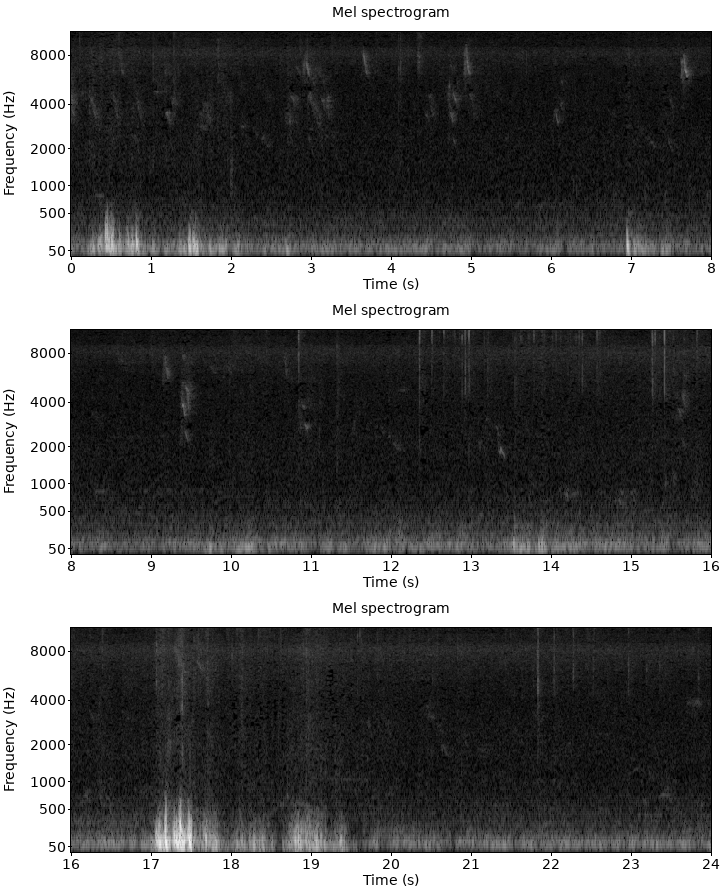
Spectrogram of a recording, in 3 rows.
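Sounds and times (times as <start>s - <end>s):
wind rumble on microphone: 0.0s - 2.8s, 6.9s - 7.6s, 13.4s - 14.2s, 16.9s - 19.6s
birds chirping faintly: 0.0s - 24.0s
thump: 7.0s - 7.2s.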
